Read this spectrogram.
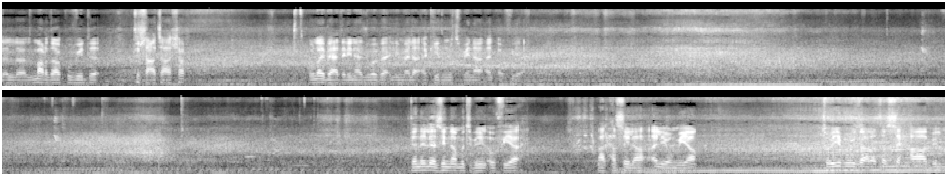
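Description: Traffic hums along a nearby street outdoors.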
